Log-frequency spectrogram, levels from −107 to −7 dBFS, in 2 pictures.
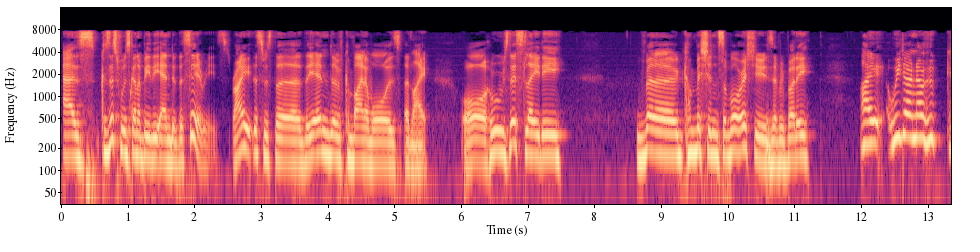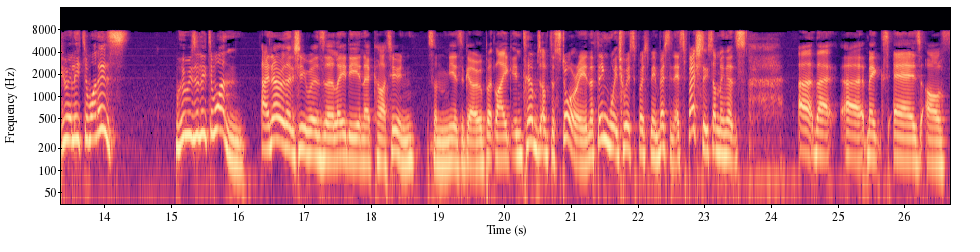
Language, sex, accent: English, male, British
